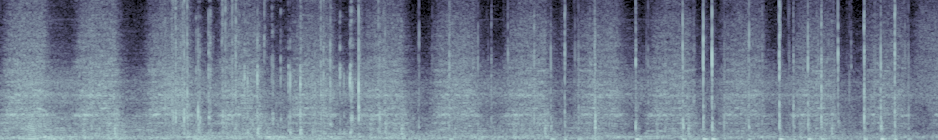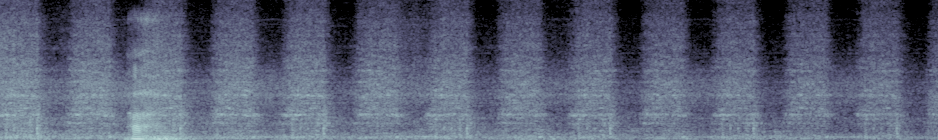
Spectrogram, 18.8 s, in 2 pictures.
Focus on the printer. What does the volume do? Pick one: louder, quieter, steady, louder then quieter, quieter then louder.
quieter.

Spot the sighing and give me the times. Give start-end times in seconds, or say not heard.
0.1-0.7, 10.6-11.3.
